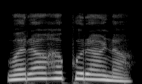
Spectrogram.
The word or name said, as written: ವರಾಹಪುರಾಣ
